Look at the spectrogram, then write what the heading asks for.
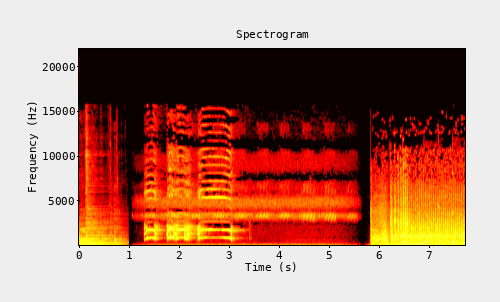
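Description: Background music stops about a second in, then a rooster crows once, with a steady high whine behind it. About six seconds in, a loud motor starts running with a low, steady hum.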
